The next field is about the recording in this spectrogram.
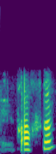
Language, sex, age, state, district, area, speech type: Assamese, female, 60+, Assam, Darrang, rural, conversation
